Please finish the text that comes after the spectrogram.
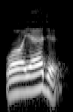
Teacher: এই জিমটা হচ্ছে কলকলার হরফ ধাক্কা দিয়ে পড়তে হবে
